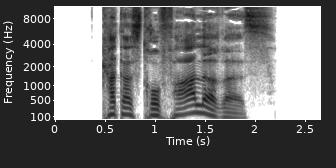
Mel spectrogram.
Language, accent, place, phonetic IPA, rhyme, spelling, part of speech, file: German, Germany, Berlin, [katastʁoˈfaːləʁəs], -aːləʁəs, katastrophaleres, adjective, De-katastrophaleres.ogg
- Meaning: strong/mixed nominative/accusative neuter singular comparative degree of katastrophal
